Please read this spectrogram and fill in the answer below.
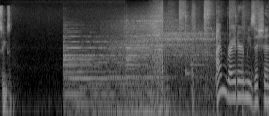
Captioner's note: bell ringing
